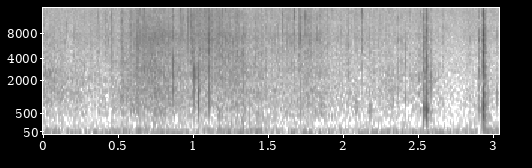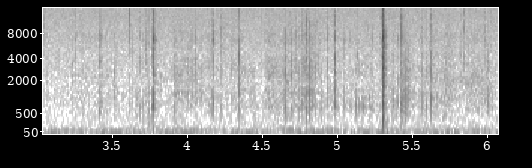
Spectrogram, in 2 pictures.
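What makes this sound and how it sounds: Long painted fingernails scratch and ruffle the rows of silver metal pieces covering a large padded metal-sequin fabric pillow. A quiet, steady crackling rustle is broken by irregular sharp, bright clicks, with a few louder snaps standing out.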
